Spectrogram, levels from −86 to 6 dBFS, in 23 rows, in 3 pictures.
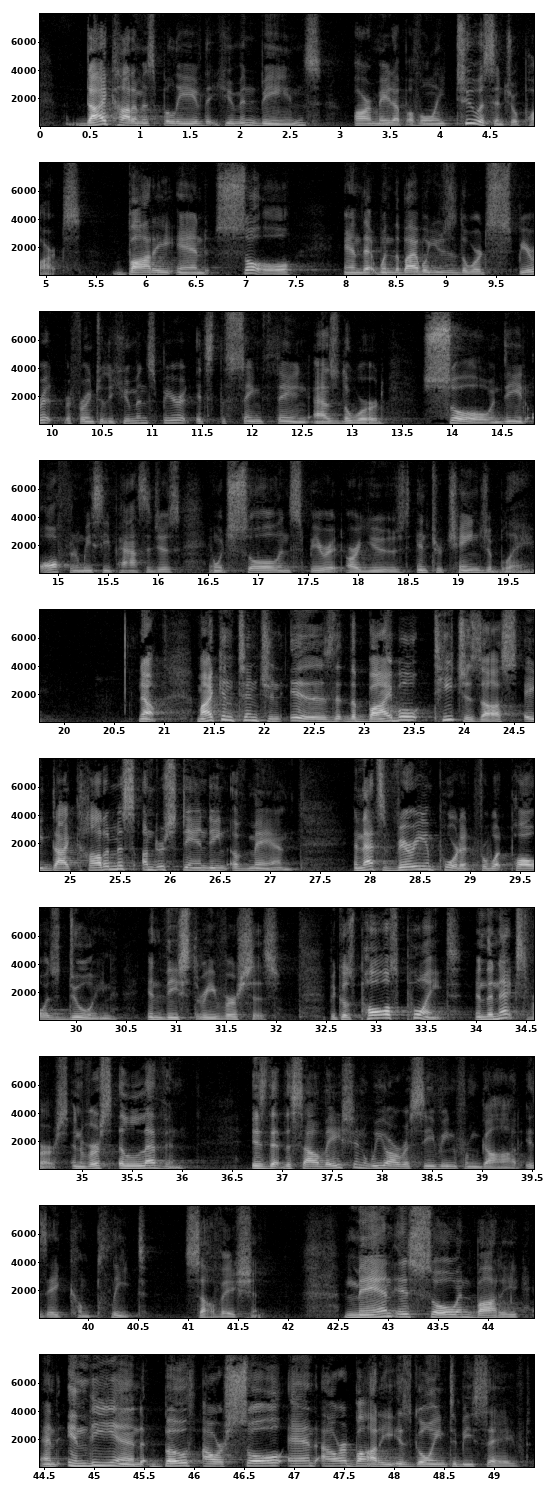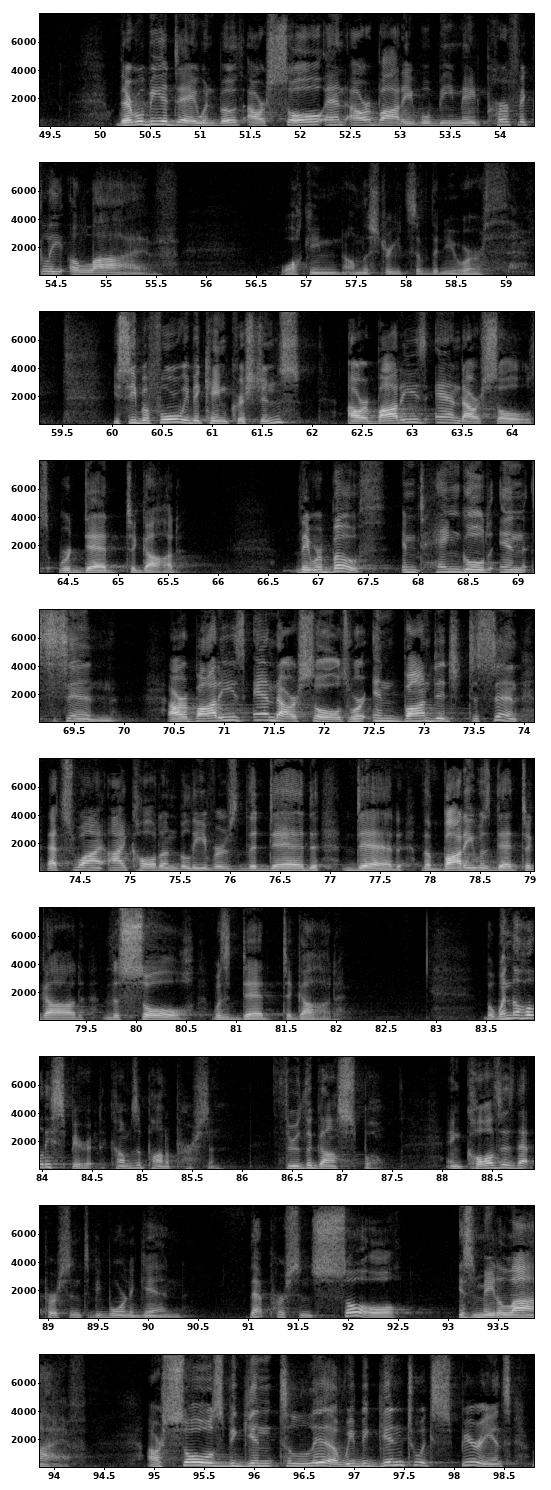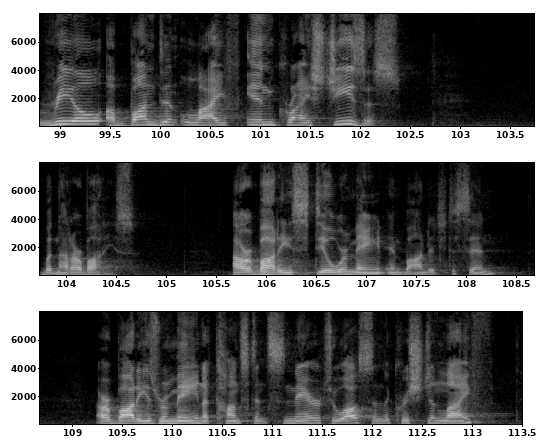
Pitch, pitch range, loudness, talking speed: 140 Hz, 120-165 Hz, -23 LUFS, 140 wpm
